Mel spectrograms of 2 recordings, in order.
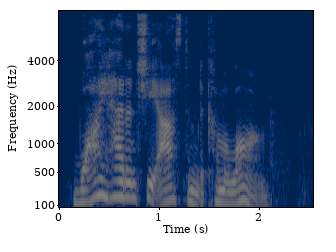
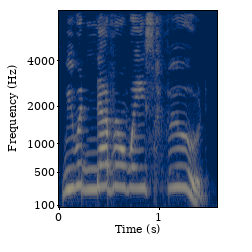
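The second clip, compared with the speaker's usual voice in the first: protest; 6 dB louder than usual. Acted. Worker protests.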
